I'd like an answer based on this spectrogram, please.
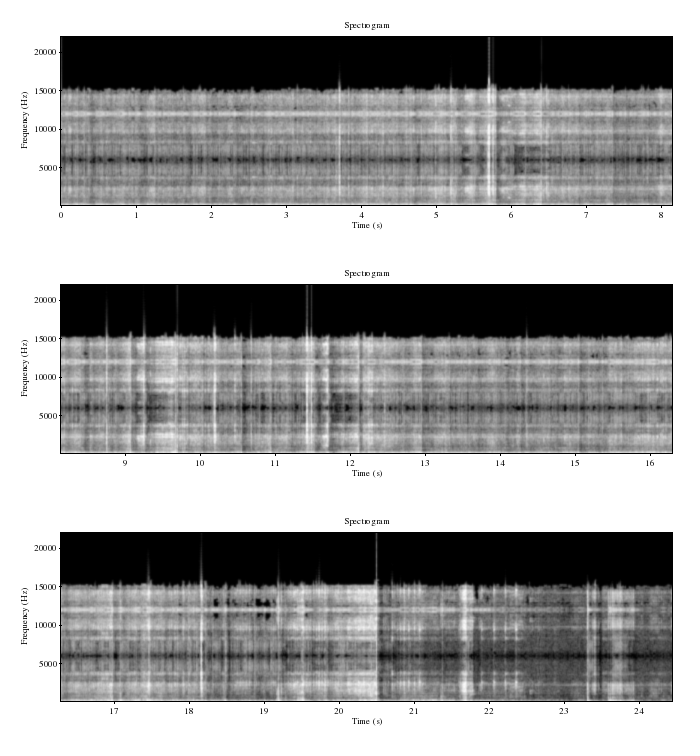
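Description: Heavy low rumble of wind buffeting and tire noise on a camera mounted by a mountain bike's rear knobby tire as it rolls along a dirt track, with scattered clicks and rattles. The rumble drops away near the end, leaving intermittent clicks and crackles.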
